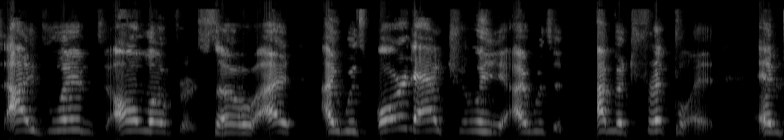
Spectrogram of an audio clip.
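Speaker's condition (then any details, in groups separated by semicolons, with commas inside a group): Cerebral palsy; power wheelchair since age five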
